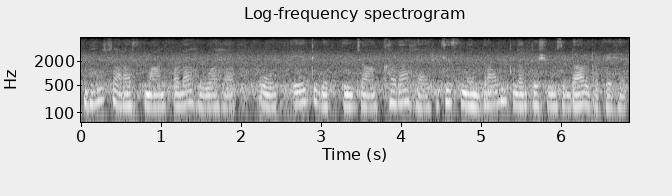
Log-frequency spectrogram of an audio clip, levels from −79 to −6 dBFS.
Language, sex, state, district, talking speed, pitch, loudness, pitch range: Hindi, female, Punjab, Fazilka, 175 wpm, 150 Hz, -17 LUFS, 145-170 Hz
